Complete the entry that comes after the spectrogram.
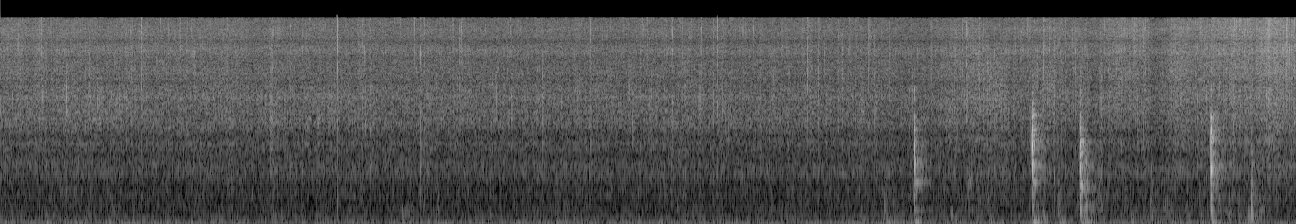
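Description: Chopped onion and garlic sizzling in hot oil in a non-stick frying pan, a steady high hiss. From about seven seconds in, a wooden spoon stirs them, with about five sharp knocks against the pan.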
